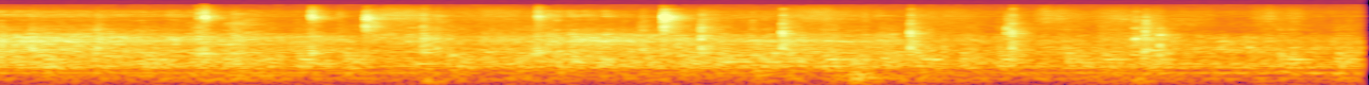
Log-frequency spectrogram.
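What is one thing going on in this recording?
Gunshots from a video game crack faintly through a television speaker.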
